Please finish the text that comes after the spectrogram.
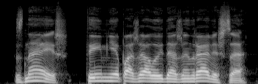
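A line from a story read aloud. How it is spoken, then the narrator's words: Ghost's chuckle. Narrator (Russian): хохотнул призрак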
